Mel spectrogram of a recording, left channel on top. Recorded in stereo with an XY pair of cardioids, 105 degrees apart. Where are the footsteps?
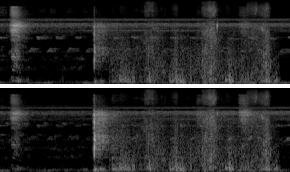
5° right; by 2.8 s straight ahead.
